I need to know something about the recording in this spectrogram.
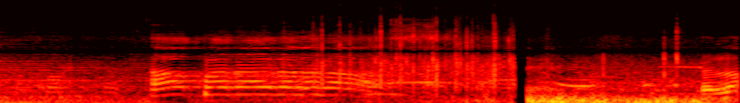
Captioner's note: clapping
